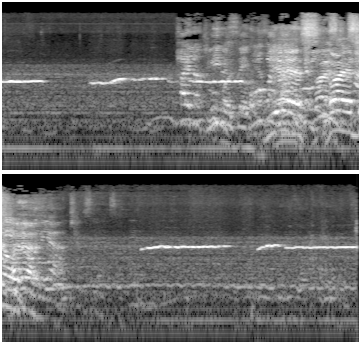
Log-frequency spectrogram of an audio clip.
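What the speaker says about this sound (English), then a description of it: "So while I'm working, I kind of whistle." A person whistles a tune in clear sustained notes, with phrases at the start and end, while crowd chatter and speaking voices fill the middle stretch.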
